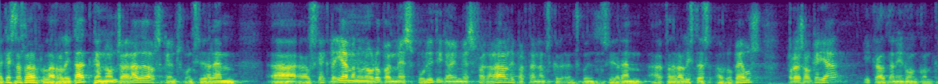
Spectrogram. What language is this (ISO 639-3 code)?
cat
